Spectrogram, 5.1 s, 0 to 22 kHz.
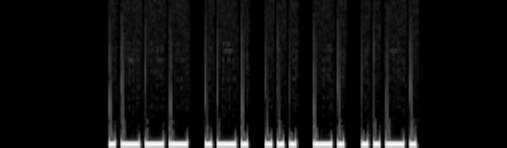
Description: Morse code, heard as a keyed tone, about 20 wpm, 700 Hz. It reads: JRSNF
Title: Code Groups - 5 Letters - 20wpm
